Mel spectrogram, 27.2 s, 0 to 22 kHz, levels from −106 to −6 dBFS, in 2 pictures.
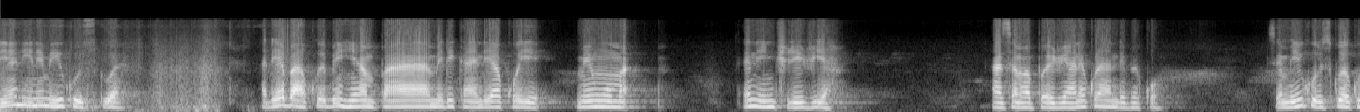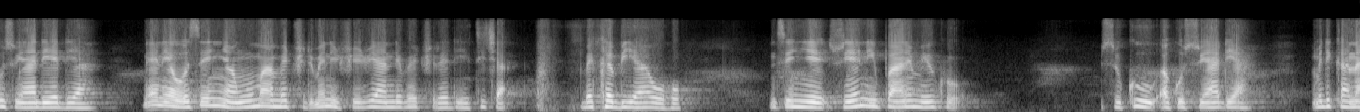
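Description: Speech recording carrying 4-bit ADPCM compression for its full length. Each loud syllable has a gritty hiss riding on it, with roughness on sharp onsets where the adaptive step lags. Nothing reaches above 10.7 kHz, which fits a sample rate near 22 kHz and a bitrate around 89 kbps.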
